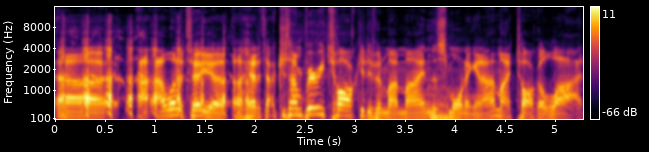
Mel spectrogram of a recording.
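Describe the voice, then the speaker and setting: Talking at a very fast pace with lively intonation, a man with a fairly high voice is heard over noticeable background noise. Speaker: podcast host. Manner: talkative.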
